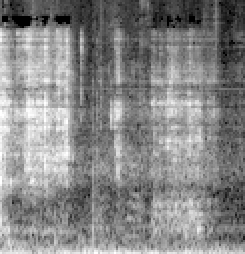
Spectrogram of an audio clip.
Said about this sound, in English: It sounds like you're digging into a bag of chips. I was digging into a bag from the University of Colorado, Colorado Springs.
